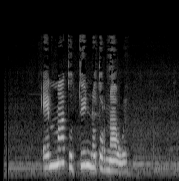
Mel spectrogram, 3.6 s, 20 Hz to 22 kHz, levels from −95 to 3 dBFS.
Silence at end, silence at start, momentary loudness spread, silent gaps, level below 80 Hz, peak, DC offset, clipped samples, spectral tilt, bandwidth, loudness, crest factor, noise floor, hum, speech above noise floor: 0 s; 0.85 s; 10 LU; none; -82 dBFS; -14 dBFS; under 0.1%; under 0.1%; -5.5 dB/octave; 11 kHz; -27 LUFS; 16 dB; -53 dBFS; none; 27 dB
